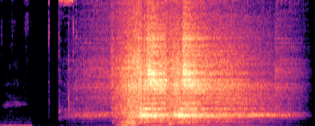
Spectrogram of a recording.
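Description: A Honda Civic Type R engine starts and revs, swelling into a sustained, fairly quiet drone that rises then slowly eases off, heard alone without talk.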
